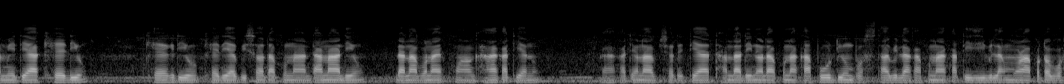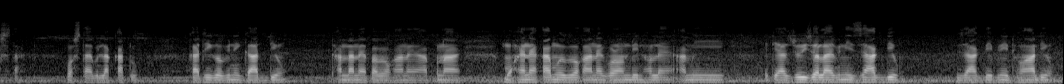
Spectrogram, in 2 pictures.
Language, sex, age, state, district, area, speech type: Assamese, male, 30-45, Assam, Golaghat, rural, spontaneous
